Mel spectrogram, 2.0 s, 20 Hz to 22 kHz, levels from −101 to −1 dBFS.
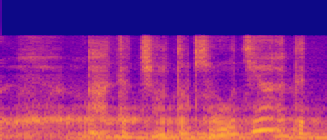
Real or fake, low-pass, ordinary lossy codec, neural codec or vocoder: fake; none; none; codec, 16 kHz, 1 kbps, FunCodec, trained on Chinese and English, 50 frames a second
